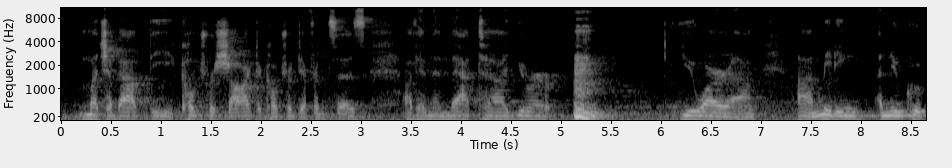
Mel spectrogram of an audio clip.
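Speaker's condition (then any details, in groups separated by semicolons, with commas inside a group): No condition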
